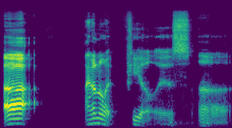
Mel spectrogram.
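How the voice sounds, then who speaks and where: A man's voice: deep voice, wildly swooping pitch, extremely slow, creaky. A man in his thirties answering viewer questions in a loose, frank, rambling way with lots of fillers. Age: 30s. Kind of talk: casual livestream Q&A.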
